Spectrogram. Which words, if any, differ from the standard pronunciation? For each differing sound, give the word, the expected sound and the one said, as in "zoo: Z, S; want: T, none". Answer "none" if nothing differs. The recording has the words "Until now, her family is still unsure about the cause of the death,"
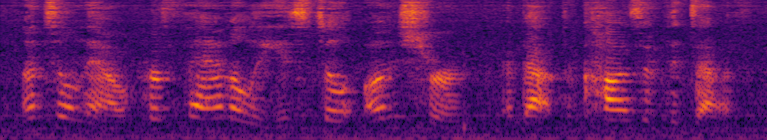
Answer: none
